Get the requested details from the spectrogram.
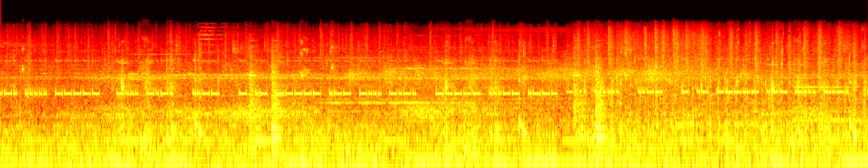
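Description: A machine ticks and beeps in a quick steady rhythm.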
